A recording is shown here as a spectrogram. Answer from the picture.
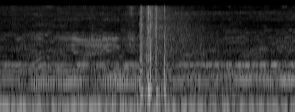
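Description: A single firework shell bursting with one sharp bang about a second in, over loud synth music with a deep, steady bass.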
